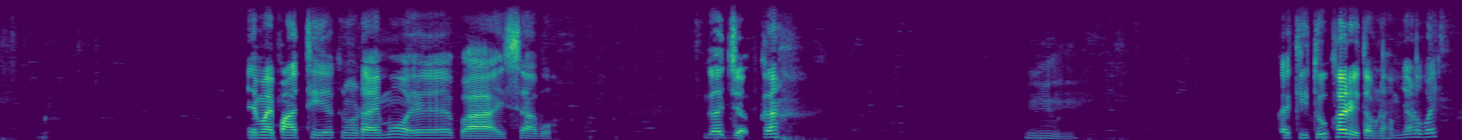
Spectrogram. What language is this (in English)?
Gujarati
